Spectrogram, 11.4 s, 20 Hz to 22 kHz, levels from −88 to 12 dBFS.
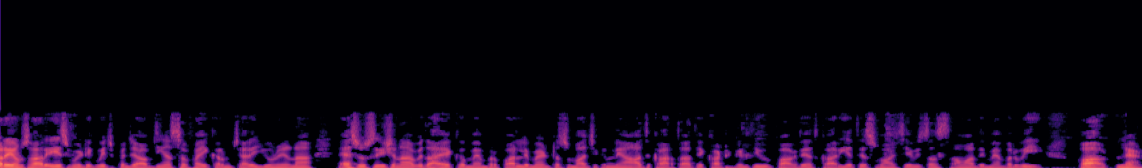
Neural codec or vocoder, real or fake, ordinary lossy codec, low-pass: none; real; none; 7.2 kHz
